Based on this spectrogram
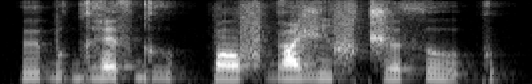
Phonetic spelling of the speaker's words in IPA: ʉ ɓ u ɡʱ ɛ θ ɡʱ u k k͡p ɔ f ɡ ɑ ʒ i f t͡ʃ ɵ θ u k

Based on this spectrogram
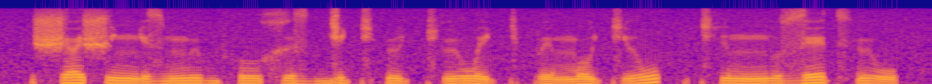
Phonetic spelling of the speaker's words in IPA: ʃ ɐ ʃ ɨ ɲ e z m ʉ b h u x ɨ z ɟ ɐ c ʔ ʉ cʰ ʉ w e c p e m o c ɨ w | cʰ i m ɲ u z e t͡sʼ ʉ w

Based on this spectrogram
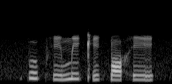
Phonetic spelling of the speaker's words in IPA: p u˦ pʰ i˨ m i˦ kʼ i˨ k͡p ɔ˨ h i˨

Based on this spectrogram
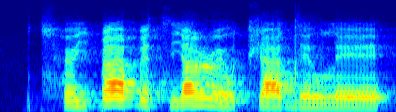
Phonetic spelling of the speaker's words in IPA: t͡sʰ ø˨ j ɓ æ˦ ɓ e˨ t͡s j æ˦ ɭ ø˨ u̯ t͡ʃ æ˨ d e˨ u̯ l e˨

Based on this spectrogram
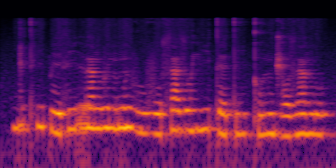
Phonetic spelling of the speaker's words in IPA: ɡ i˦ tʰ i˦ p eː˨ s i˦ r ã˦ ŋ v ɪ˦ n ɡʷ ĩ˦ v uː˨ v o˨ s a˦ z ʊ˦ j iː˦ t ɛ˨ t iː˨ kʼ u˨˦ n d͡ʒ ɔ˨ z ã˦ ŋ ʊ˦

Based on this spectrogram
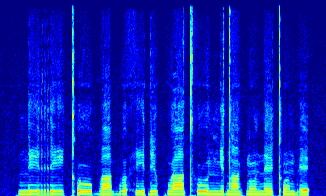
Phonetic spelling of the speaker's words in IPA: n iː˨ r iː˨ kʼ uː˦˨ b a˨ b ʊ˦ h i˨ ɗ i˨ kʷ aː˦ tʰ uː˦ ɲ ɪ˦ d ã˦˨ k͡p ũ˨ n eː˦ kʼ ũ˦ b e˨

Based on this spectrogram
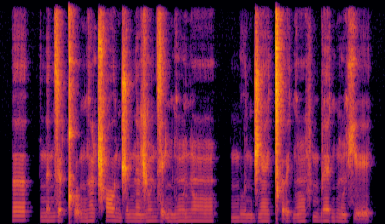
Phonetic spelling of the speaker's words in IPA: ə˦ | n ə˨ n z ə̰˧ ǃʰ o̰˨ ŋ ɡ ə̃ː˧ ʈ͡ʂʰ ɔ˦˨ o̯ n d͡ʒ ʊ˨ n ɛ̃˧ ʐ ũ˧ n z ḛ˧ ɲ ɡ ũː˧ ɲ õː˦ | m u˨ n d͡ʒ ɛ̃˧ e̯ ǀʰ ə̰˨ e̯ ɡ õː˧ f m b ɛː˦ ɡ ŋ ũ˨ ç ḛ˨

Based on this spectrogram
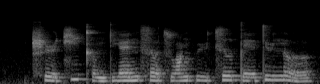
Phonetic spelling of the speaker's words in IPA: ʈ͡ʂʰ ɻ̩˨˩ t͡ɕ i˥˩ kʰ ɤ˩ ŋ t̪ j ɛ˧˥ n s ɤ˨˩ t͡s w ɑ˦ ŋ p y˨˩ t͡s ɹ̩˥˩ t̪ e˧˥ ɪ̯ t̪ y˥ n ɤ˨˩˦

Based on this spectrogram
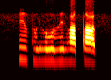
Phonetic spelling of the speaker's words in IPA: ɪ tʷ ɪ ɦ o ð ɪ ɦ ɔ tˤ ʊ

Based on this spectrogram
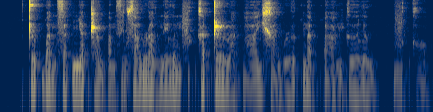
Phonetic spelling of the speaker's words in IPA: t̪ əː˦˥ p̚ w a˧ n s a˦˥ t̚ ɲ a˦˥ t̚ ʂ a˨˩˨ w ʔ a˨˩ m s i˧ w s aː˧˥ w ɹ a˨˩˦ w n e˧˥ l ə˧ m f ə˦˥ k̚ x a˦˥ t̚ ʈ əː˧ ɹ a˨˩ k̚ v aː˧˥ j x a˨˩˦ w ɹ ə˦˥ k̚ n a˨˩ t̚ ʔ aː˨˩˦ ŋ k əː˧˥ l ə˨˩ w | v ə˨˩ k̚ x ɔ˨˩

